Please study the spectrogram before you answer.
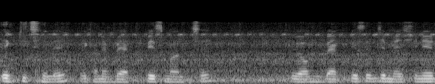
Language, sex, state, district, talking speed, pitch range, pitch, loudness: Bengali, male, West Bengal, North 24 Parganas, 165 wpm, 125-140 Hz, 130 Hz, -21 LUFS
